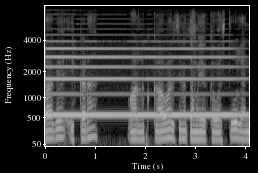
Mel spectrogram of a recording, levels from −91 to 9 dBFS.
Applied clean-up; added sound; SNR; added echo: none; Wind instrument, woodwind instrument; -5 dB; none.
